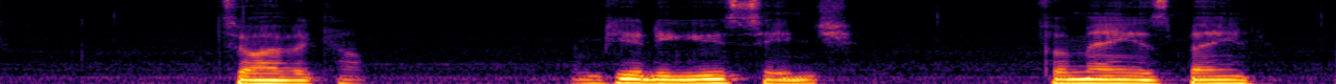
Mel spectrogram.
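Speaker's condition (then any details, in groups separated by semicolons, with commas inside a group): Multiple sclerosis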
